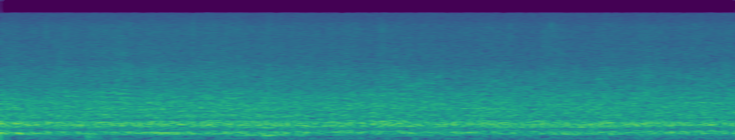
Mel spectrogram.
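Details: Steady buzzing from many bees, an unbroken mid-pitched hum with a grainy upper hiss and small wavers in loudness.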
